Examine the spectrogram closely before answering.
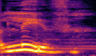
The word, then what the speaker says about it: live: vamos con el siguiente el verbo live en su sonido también suena como si fuera una V es decir la e no se pronuncia Live en pasado con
